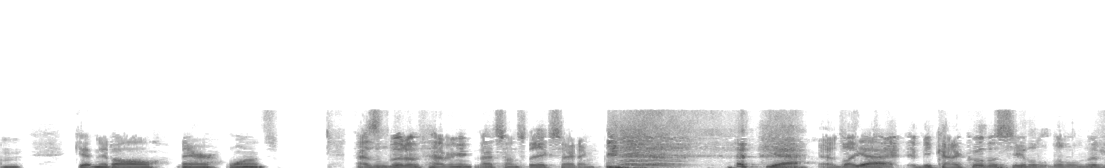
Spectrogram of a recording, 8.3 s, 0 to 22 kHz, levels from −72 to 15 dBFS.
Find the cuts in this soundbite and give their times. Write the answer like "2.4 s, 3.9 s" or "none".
1.4 s, 1.7 s, 2.6 s, 2.9 s, 3.5 s, 4.0 s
